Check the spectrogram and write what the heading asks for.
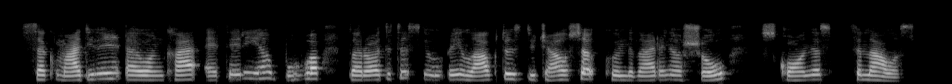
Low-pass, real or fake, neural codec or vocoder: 7.2 kHz; fake; codec, 24 kHz, 0.9 kbps, WavTokenizer, medium speech release version 1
